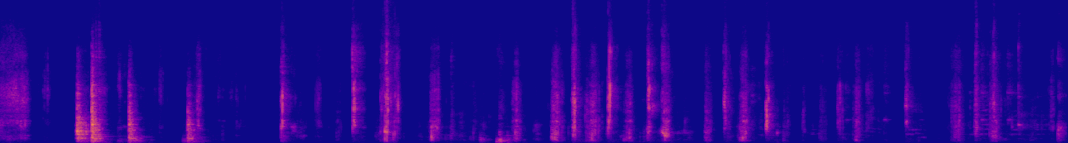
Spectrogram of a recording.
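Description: Someone chewing and eating fried tofu with rice close to the microphone: irregular mouth clicks and smacks, a few a second, with a louder smack about a second in.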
